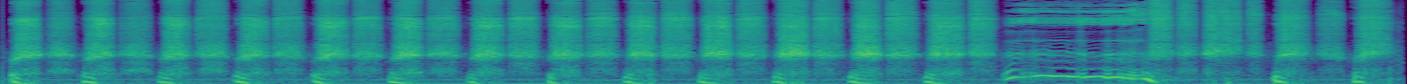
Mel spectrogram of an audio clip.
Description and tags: Fast breathing, struggle male
Struggling breathing male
